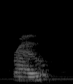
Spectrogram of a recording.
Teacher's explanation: Remember that M's a nasal sound, so it's going to distort that vowel a little bit.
